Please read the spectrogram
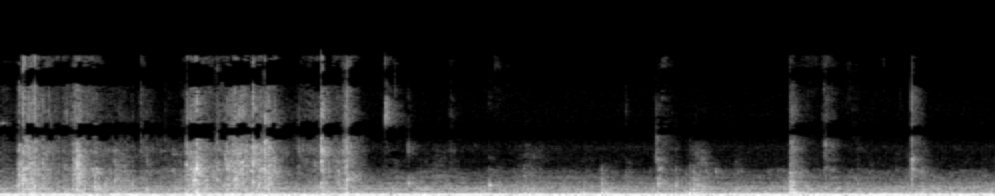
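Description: Faint crinkling and small clicks of a plastic crisp packet being handled, denser in the first couple of seconds, over a steady low hum.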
